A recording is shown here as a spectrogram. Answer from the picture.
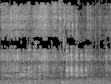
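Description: High-pitched giggling, a quick run of short, evenly repeated pulses just past the middle.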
